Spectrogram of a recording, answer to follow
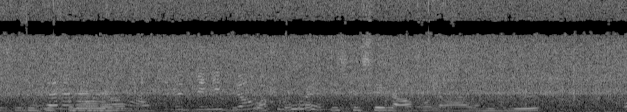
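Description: Steady rain falling on a pond and garden foliage, an even hiss, with voices talking over it throughout.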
